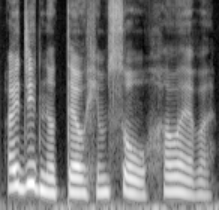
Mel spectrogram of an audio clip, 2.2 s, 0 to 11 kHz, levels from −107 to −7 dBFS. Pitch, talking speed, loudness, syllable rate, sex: 200 Hz, 190 wpm, -17 LUFS, 4.6 syllables/s, female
